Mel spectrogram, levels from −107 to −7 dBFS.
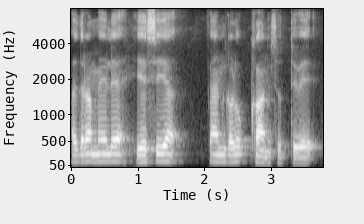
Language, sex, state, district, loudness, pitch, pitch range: Kannada, male, Karnataka, Koppal, -17 LUFS, 130 Hz, 125-140 Hz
